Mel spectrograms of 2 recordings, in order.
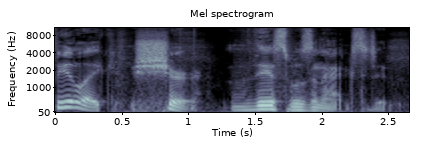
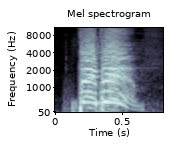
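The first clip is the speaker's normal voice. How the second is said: high, loud double bang; imitated gunshots; 16 dB louder than usual. Host acting out shooting at the door, imitated bangs. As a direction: yelp out two gunshots.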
